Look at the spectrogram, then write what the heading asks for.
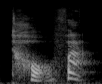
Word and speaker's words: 头发: 头发这个发字发音就很轻，头发。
